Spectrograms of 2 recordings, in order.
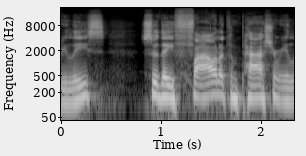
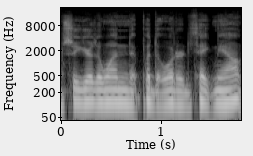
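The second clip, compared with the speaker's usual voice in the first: put-on whisper; 2 semitones lower than usual. Retelling confronting someone after pulling him in close: retelling a whisper. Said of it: "and I whisper to him".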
